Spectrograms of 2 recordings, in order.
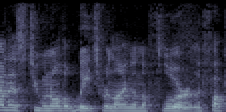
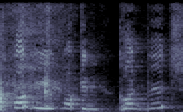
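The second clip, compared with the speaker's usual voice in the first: high, slow squeaky imitation laughing through it; hammed-up tough talk, much higher and slow; mock tough guy; 12 semitones higher, 4 dB louder, slower than usual. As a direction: stretch out the mock insult, pitched way up. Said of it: "Pepsi thinks he sounds tough as hell".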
